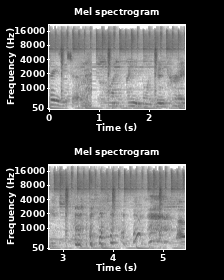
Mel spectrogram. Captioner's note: laughter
